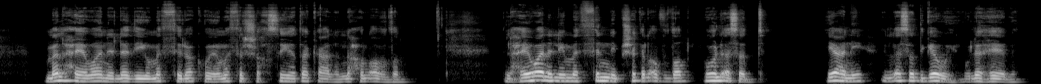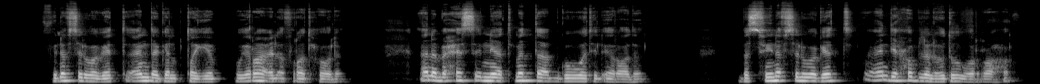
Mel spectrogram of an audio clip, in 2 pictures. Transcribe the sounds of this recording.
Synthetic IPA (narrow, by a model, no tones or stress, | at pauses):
malħajawaːnʔalːaðijʊmaθːɪlakwɪjʊmaθːɪlʃɑxsˤɨjːat̪akʕalanːaħwɪlʔɑfðˤɑl | ʔɪlħajawaːnɪlːijmaθːɪlnibʃaklʔɑfðˤɑlhuːlʔasad̪ | jaʕniɪlʔasad̪ɡawiwɪlaɦeːba | finafsɪlwaɡt̪ʕɪnd̪aɡalb̚t̪ˤɑjːɪb̚wɪjɾˤɑːʕilʔafɾˤɑːd̪ħoːla | ʔanabaħɪs̬ːʔɪnːiʔat̪amat̪ːaʕbɪɡʊwːaɪlʔɪɾɑːd̪a | basːfinafsɪlwaɡt̪ʕɪnd̪iħʊblalhʊd̪uːʔwɪrˤːɑːħa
